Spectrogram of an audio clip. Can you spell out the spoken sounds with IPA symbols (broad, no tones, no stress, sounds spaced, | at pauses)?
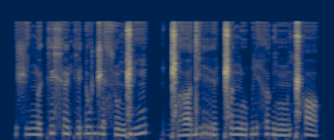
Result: ʃ i̤ ŋ ɵ kʲ ʌ xʲ ɔ̃ kʲ ɵ ɗ u d͡ʒ ɘ s ũ ɡ͡ǁ ĩ | ɡ͡ǁ ʌː d i̤ r ɨ ǁ ə̃ ŋ u ɓ i h ɵ ɡ ũː ǁʰ ɔ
